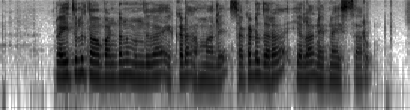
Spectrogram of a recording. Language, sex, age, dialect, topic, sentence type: Telugu, male, 60-100, Utterandhra, agriculture, question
